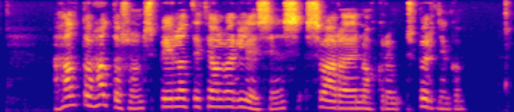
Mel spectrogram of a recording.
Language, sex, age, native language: Icelandic, female, 50-59, Icelandic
